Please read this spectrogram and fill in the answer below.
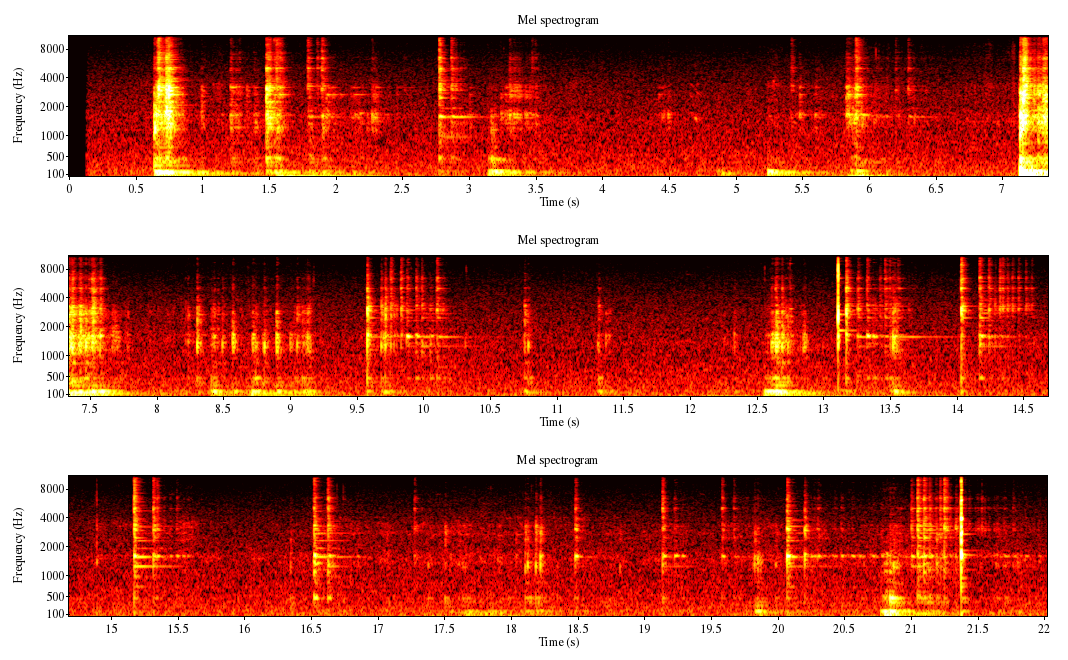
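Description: Irregular taps, clicks and clinks as a sulphur-crested cockatoo feeds on seed at a metal feeder right against the camera, its beak and feet knocking on the rim. The knocks come unevenly, a second or two apart, and the loudest is about seven seconds in.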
